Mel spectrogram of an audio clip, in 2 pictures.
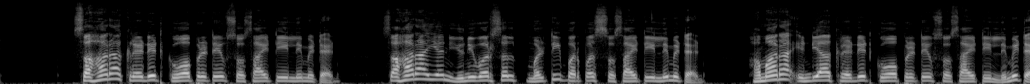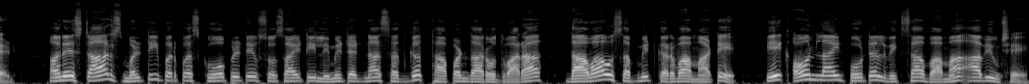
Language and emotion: Gujarati, neutral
